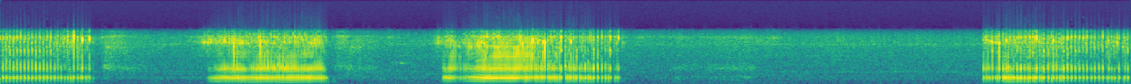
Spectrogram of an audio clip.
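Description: An English Bulldog snores heavily, each breath a deep, rattling rasp lasting a second or two. Quieter wheezy exhales fill the pauses between the loud snores.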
